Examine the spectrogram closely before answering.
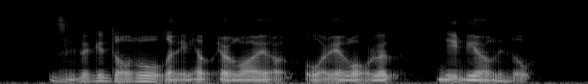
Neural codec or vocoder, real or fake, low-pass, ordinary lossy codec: autoencoder, 22.05 kHz, a latent of 192 numbers a frame, VITS, trained on many speakers; fake; 9.9 kHz; MP3, 64 kbps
